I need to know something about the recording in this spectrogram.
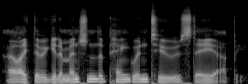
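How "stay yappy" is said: ordinary talk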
